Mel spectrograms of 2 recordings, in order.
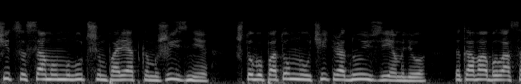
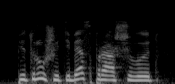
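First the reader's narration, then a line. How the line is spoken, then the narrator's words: Whisper. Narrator (Russian): шепнул ему Тихон Стришнев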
